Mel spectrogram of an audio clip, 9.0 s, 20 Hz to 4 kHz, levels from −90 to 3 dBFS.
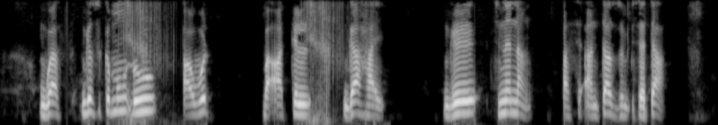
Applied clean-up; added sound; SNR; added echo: none; Crushing; 18 dB; none.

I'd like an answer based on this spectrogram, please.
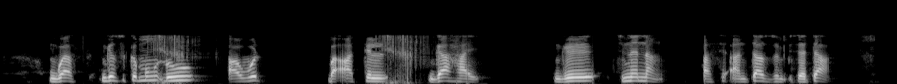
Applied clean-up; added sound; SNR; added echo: classical method log-MMSE.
